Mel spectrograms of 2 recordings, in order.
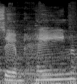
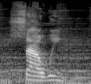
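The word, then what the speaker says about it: Samhain: celebration of seen uh which looks like it's pronounced saman but it's saen uh which was a fire Festival to celebrate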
